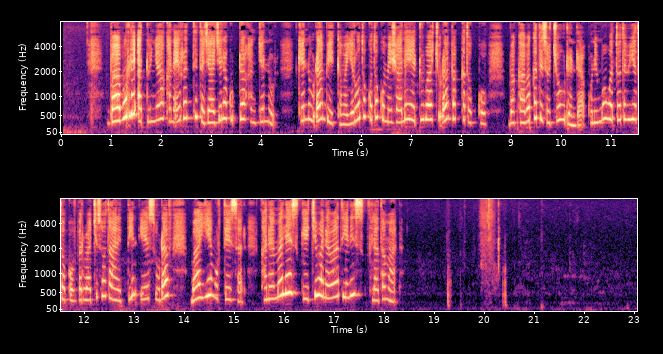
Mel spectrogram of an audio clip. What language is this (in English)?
Oromo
